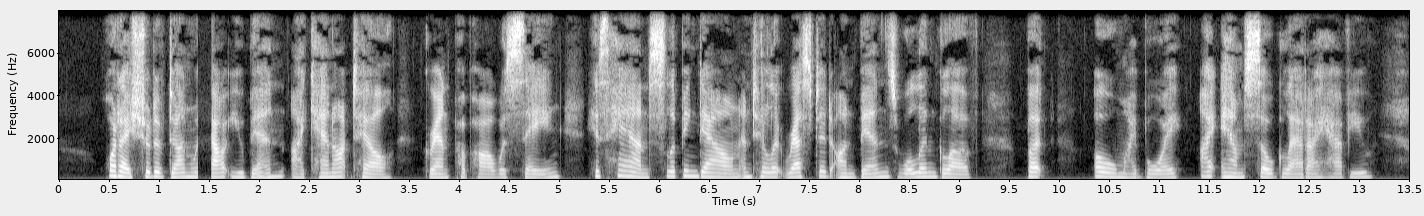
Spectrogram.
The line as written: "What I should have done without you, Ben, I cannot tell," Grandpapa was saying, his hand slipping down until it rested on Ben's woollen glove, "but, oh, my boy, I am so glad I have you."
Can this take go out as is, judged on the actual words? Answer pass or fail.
pass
